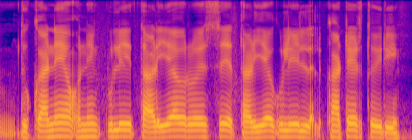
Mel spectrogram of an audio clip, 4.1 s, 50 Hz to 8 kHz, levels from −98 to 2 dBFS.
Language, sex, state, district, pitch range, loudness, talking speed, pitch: Bengali, male, Assam, Hailakandi, 120-135 Hz, -15 LUFS, 100 wpm, 130 Hz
